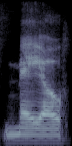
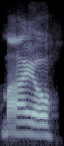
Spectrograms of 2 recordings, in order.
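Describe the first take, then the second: First: "mayo" said the English way, like "may-oh". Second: "mayo" said the German way, like "my-oh"; "mayo" with a "my" sound, said higher and louder as the way they insist on. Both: Shown as a demonstration. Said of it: "think I need to say mayo".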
